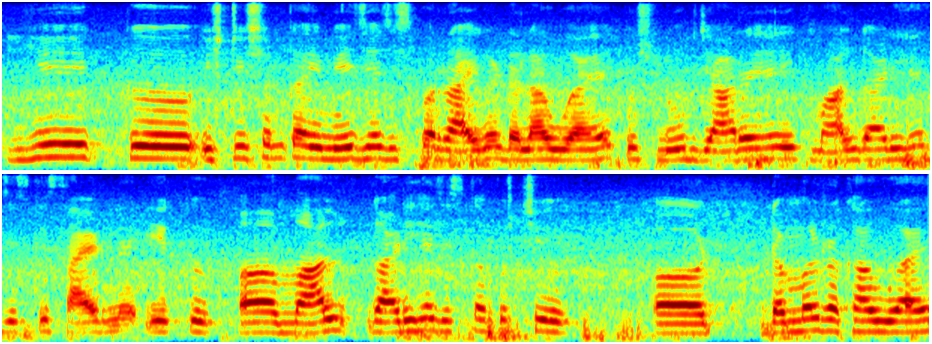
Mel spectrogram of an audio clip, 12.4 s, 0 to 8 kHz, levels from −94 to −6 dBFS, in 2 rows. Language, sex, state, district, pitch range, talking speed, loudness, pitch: Hindi, female, Chhattisgarh, Raigarh, 185-210 Hz, 170 wpm, -13 LUFS, 195 Hz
